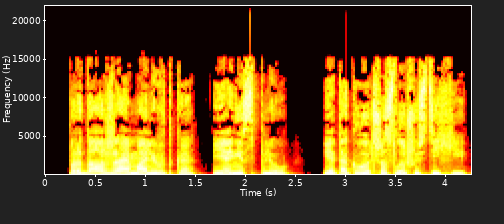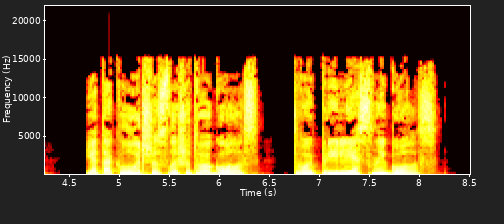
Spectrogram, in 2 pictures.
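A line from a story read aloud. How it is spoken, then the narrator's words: Laughing speech. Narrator (Russian): начинал смеяться и говорил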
